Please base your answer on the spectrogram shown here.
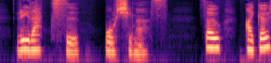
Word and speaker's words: リラックス: We came across this word, relax, which is an English word, slightly elongated to fit Japanese pronunciation, relaxu or shimasu.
